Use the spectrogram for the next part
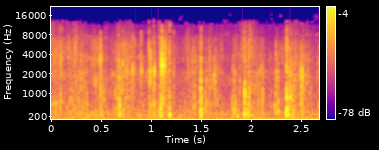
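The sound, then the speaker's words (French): Footsteps walking at a steady, even pace, each step a soft crunch, with a quiet outdoor background and no one talking. “Oui, parce que j'ai le droit de me balader comme ça dans le bourg.”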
